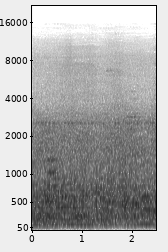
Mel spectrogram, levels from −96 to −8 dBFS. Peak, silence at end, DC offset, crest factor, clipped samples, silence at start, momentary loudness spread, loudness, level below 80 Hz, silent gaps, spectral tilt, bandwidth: -12 dBFS; 0 s; under 0.1%; 14 dB; under 0.1%; 0 s; 2 LU; -26 LUFS; -60 dBFS; none; -6 dB/octave; 13 kHz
